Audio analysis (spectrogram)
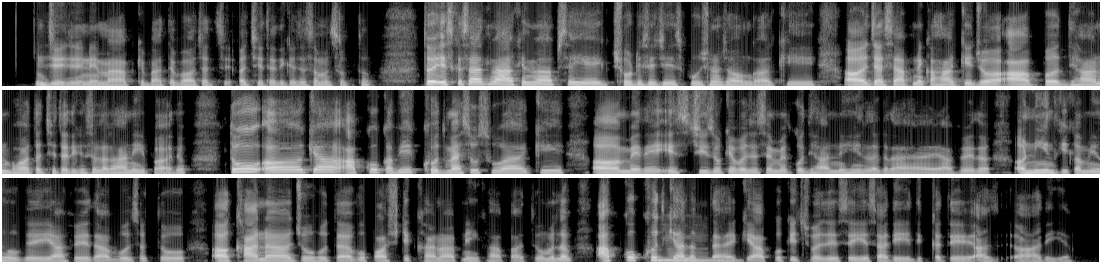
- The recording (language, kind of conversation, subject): Hindi, advice, लंबे समय तक ध्यान बनाए रखना
- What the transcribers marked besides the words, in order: tapping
